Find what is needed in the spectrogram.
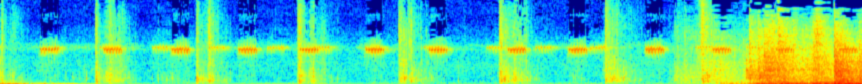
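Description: Crickets chirping in short high chirps, about two a second, over soft knocks that come roughly once a second. Near the end a louder rushing noise swells in.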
